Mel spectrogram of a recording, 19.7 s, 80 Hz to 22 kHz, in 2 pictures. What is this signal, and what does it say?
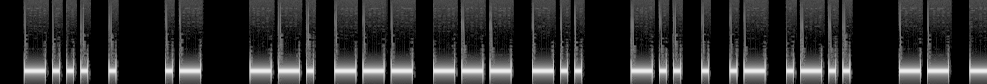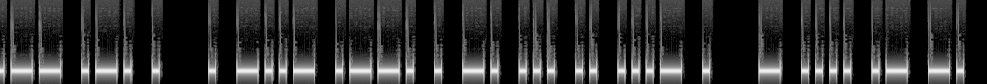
Morse code, heard as a keyed tone, about 17 wpm, 700 Hz. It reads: BE A GOOD DEAL MORE EXPENSIVE THAN
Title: Sentences from Top 1000 Words - Review Part 6 - 17wpm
